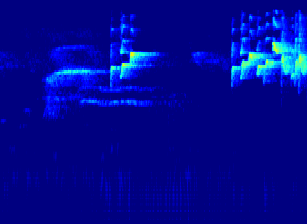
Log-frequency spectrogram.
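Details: Tiaret wild goldfinch, old-style song: a drawn-out nasal, wavering note, a sharp rising chirp, then a lively cluster of bright twittering notes.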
